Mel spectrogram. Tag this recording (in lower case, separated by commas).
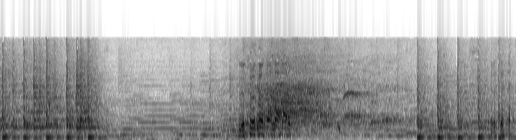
music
